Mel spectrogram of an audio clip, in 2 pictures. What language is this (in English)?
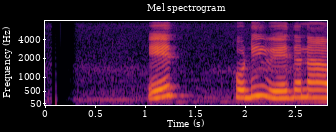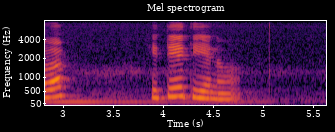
Sinhala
